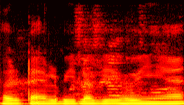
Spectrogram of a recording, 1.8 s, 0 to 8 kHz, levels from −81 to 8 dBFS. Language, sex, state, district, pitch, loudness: Hindi, male, Uttar Pradesh, Shamli, 135 Hz, -14 LUFS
